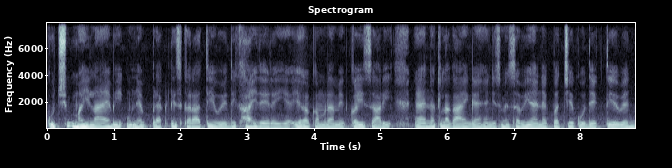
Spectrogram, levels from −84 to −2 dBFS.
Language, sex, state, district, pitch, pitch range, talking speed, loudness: Hindi, male, Uttar Pradesh, Hamirpur, 150 Hz, 145-155 Hz, 190 wpm, -19 LUFS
